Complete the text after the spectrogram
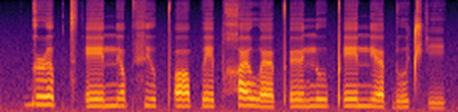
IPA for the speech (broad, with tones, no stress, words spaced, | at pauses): ɡɹə˦˨pt͡sʼe˨ mʲɔ˨pfʲu˨ pʼɔ˨ pe˨p χœ˦wœ˨pʼø˦nu˦ pʼe˦mʲœ˦˨ɓu˨˦t͡ʃʼi˨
